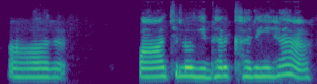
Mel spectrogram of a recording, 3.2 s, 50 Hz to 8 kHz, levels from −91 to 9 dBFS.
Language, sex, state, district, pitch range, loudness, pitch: Hindi, female, Bihar, Begusarai, 240-260 Hz, -23 LUFS, 250 Hz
